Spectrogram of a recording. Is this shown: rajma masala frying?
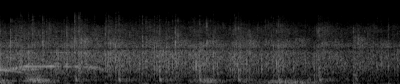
no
